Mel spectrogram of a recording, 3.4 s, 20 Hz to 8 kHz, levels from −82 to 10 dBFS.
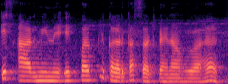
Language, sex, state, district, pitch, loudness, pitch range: Hindi, male, Arunachal Pradesh, Lower Dibang Valley, 150 Hz, -16 LUFS, 130-155 Hz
